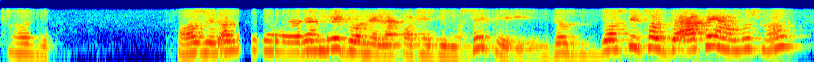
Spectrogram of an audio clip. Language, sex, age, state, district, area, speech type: Nepali, female, 60+, West Bengal, Darjeeling, rural, conversation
